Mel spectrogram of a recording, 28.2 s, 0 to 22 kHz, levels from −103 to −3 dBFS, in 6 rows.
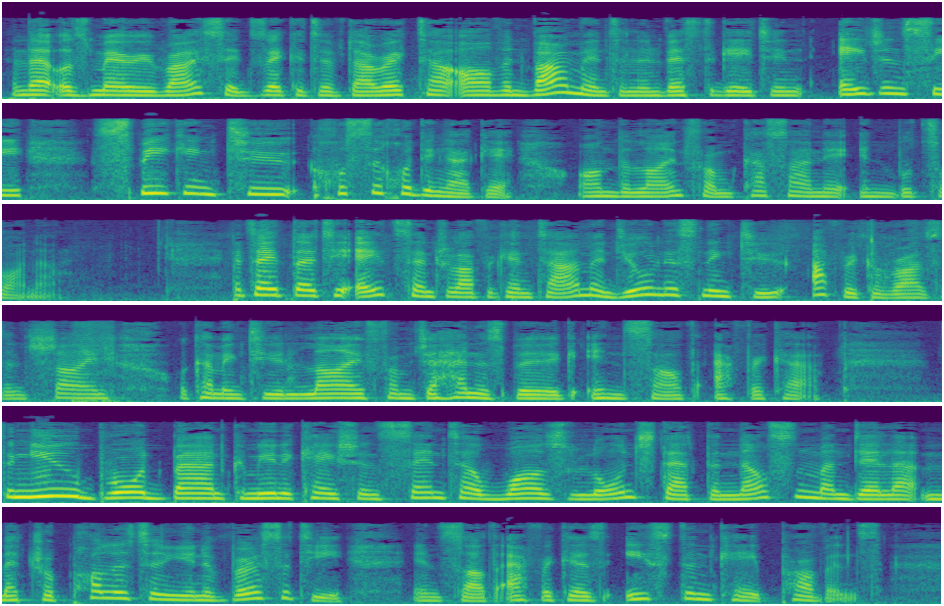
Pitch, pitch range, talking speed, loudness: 175 Hz, 160-210 Hz, 135 wpm, -17 LUFS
